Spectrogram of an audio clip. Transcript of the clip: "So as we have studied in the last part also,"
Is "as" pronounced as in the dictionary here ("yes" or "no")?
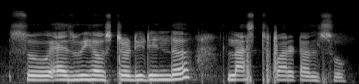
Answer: yes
